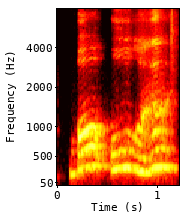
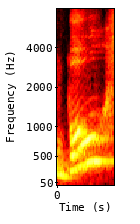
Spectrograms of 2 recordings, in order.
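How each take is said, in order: First: Bought said as bou-ght, following the letters; wrong spelling-based reading. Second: Bought said as "bo", cut short and odd-sounding; sounds odd. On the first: Teacher showing students the wrong spelling-based reading. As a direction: read bought the way it is written, wrongly. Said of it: "y ni siquiera así es". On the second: Teacher showing students a strange-sounding attempt. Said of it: "suena raro". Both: Shown as a demonstration.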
